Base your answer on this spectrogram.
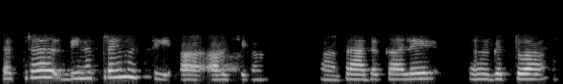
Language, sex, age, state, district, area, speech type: Sanskrit, female, 18-30, Kerala, Thrissur, urban, conversation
